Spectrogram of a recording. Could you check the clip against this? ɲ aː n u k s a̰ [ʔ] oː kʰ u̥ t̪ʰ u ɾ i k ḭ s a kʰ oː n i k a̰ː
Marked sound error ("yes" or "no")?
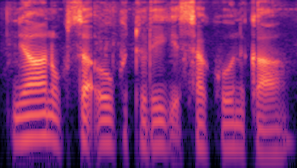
no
